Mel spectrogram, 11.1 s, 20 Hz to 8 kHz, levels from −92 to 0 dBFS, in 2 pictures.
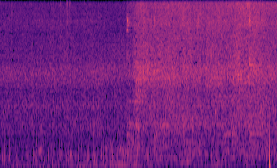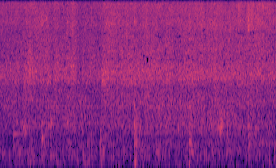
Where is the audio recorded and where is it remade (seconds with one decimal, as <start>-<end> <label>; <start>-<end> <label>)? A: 0.0-0.6 recorded; 0.6-1.9 remade; 1.9-4.0 recorded; 4.0-5.0 remade; 5.0-11.1 recorded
